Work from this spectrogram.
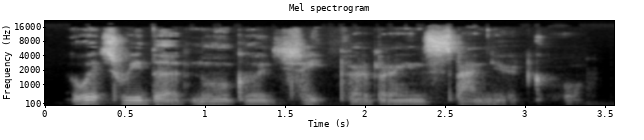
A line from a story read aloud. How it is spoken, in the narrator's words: Shadwell rasped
